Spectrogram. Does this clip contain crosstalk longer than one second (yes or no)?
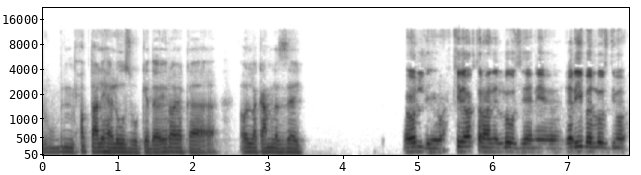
no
